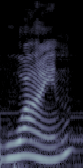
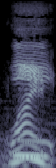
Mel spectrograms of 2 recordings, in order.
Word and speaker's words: Wine: Bueno, vengo a hablaros de un descubrimiento que hicieron Daryl Wine, no sé si lo he dicho bien, Dani. – Sí, lo has dicho. – Wine, como vino.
